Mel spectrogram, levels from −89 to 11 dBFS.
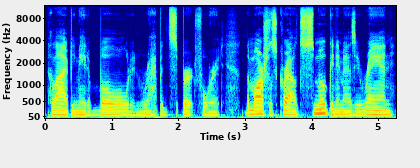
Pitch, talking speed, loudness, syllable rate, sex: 105 Hz, 195 wpm, -20 LUFS, 4.6 syllables/s, male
